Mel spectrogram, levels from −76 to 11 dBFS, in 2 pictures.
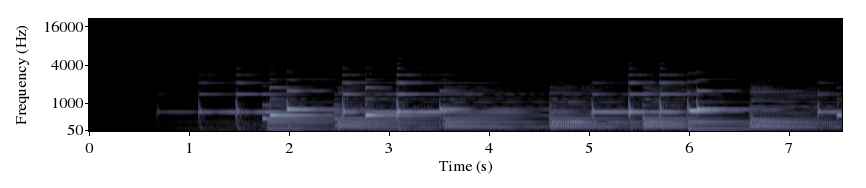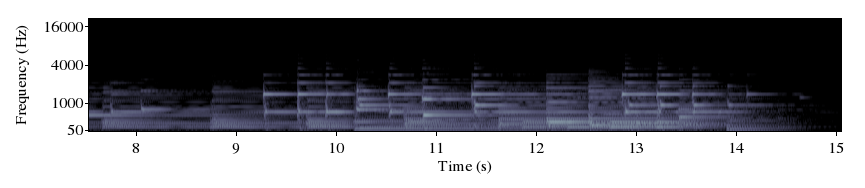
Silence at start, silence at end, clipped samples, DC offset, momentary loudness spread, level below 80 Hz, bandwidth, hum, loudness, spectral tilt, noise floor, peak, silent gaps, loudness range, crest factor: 0.7 s; 0.4 s; under 0.1%; under 0.1%; 14 LU; -64 dBFS; 6.2 kHz; none; -35 LUFS; -6 dB/octave; -81 dBFS; -16 dBFS; none; 6 LU; 20 dB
